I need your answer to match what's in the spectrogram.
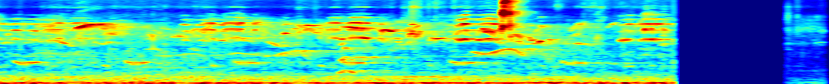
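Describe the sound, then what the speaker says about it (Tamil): Peacocks and sparrows call on a morning in a quiet, pollution-free outdoor neighbourhood, a busy mix of overlapping chirps and calls over steady background noise that cuts to silence near the end. "மயில்களும் குருவிகளும் காலையில் அங்கங்கே கத்திக்கிட்டு இருக்கும்"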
